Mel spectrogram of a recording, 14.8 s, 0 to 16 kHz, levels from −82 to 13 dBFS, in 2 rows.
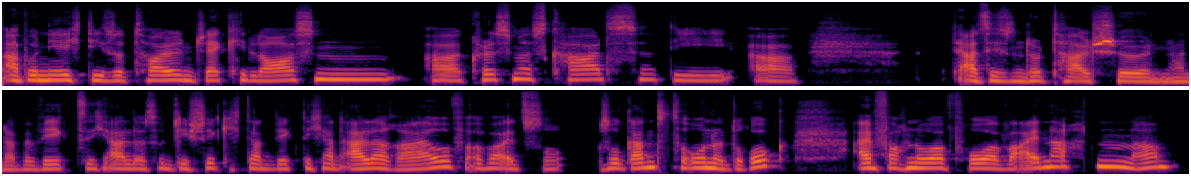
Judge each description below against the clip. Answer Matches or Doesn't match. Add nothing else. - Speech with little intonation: Doesn't match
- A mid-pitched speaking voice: Matches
